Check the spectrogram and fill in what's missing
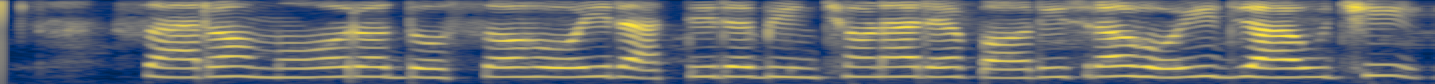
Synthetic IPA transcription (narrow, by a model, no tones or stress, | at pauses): saɾɔmɔɾɔd̪osɔɦojɾat̪iɾebint͡ʃʰɔɽ̃aɾepɔɾisɾəɦojd͡ʒawt͡ʃʰi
